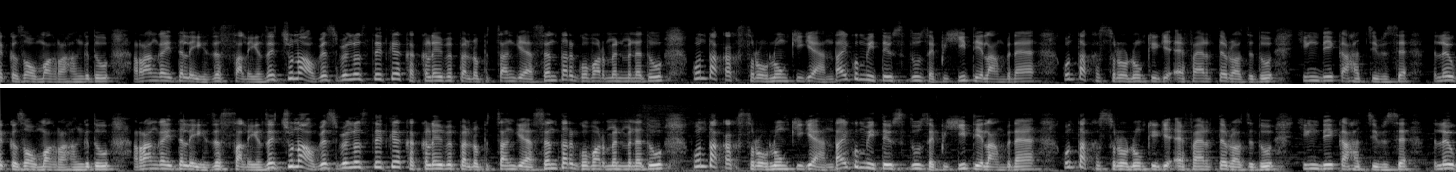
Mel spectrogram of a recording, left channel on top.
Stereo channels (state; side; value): quieter; left; 8.7 dB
